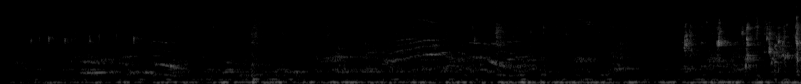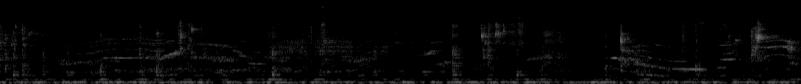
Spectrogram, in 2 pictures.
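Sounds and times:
water splashing in a tub: 0.1 - 16.0.

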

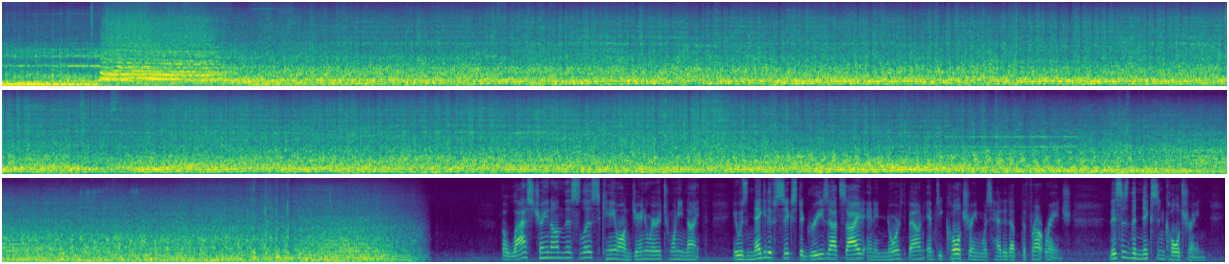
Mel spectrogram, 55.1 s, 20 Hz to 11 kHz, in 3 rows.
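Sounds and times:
freight train rumbling past: 0.0 - 43.2.

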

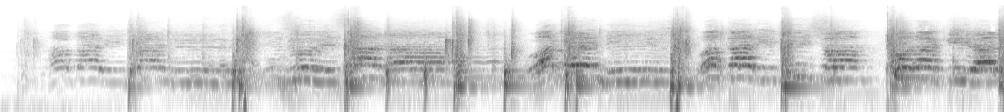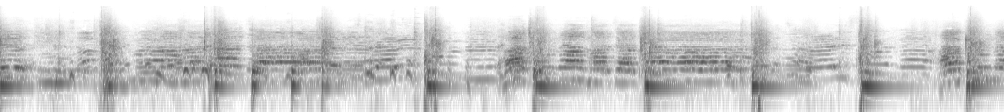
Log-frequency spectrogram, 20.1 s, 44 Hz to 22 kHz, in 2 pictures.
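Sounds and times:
chanting voices: 0.5 - 20.0
sharp drum hits: 18.6 - 19.0.

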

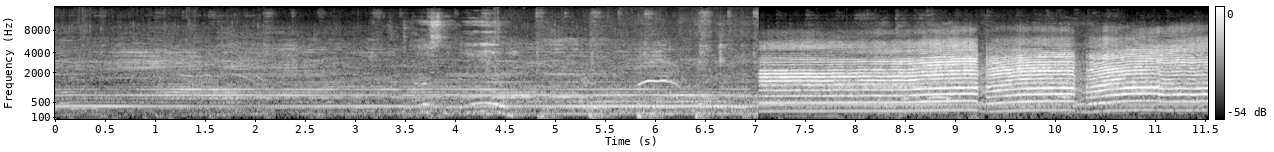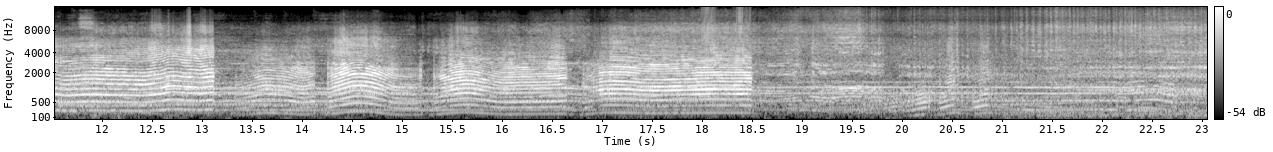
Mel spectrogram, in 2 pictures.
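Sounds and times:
engine running steadily: 0.0 - 23.0
snowmobile engine revving: 0.0 - 23.0.

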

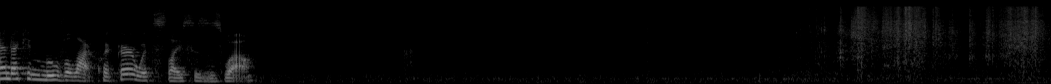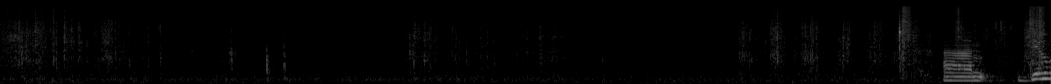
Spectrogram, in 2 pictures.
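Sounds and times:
foil rustling and crinkling: 7.9 - 21.0.

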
